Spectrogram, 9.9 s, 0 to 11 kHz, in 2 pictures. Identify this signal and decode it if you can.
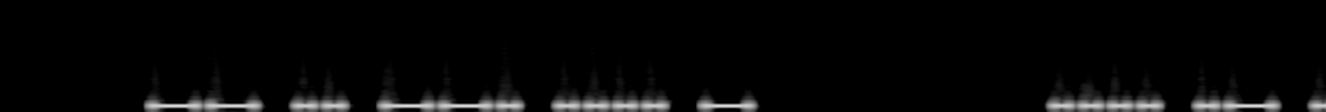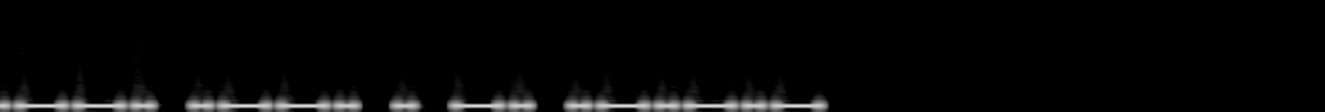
Morse code, heard as a keyed tone, about 22 wpm, 700 Hz. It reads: MIGHT HAPPEN.
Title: 3x Word-Spacing - Sentences from Top 400 Words - 22wpm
